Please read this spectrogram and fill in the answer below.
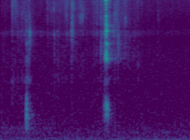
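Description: Near silence with two faint short clicks, the second, a little more distinct, just over a second in.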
